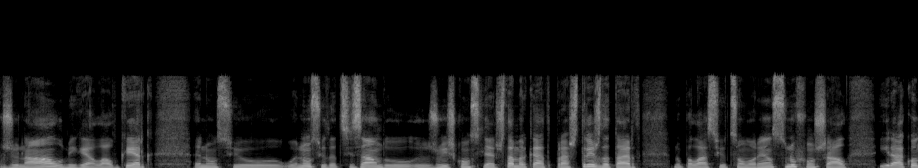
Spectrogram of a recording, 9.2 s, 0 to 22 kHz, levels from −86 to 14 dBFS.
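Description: No technical faults can be heard anywhere in this speech.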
